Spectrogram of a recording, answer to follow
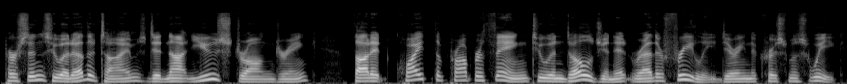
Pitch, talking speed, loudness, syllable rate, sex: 155 Hz, 185 wpm, -21 LUFS, 4.8 syllables/s, male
